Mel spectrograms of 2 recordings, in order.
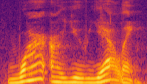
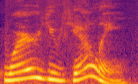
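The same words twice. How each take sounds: First: Said in the usual way. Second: High, startled why are you yelling; surprised mother asking her son; surprised question. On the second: Retold or imitated. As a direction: ask it surprised and pitched up.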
